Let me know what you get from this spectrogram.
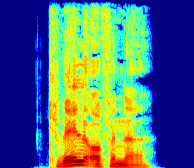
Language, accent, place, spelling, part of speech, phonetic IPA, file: German, Germany, Berlin, quelloffene, adjective, [ˈkvɛlˌɔfənə], De-quelloffene.ogg
- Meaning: inflection of quelloffen: 1. strong/mixed nominative/accusative feminine singular 2. strong nominative/accusative plural 3. weak nominative all-gender singular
